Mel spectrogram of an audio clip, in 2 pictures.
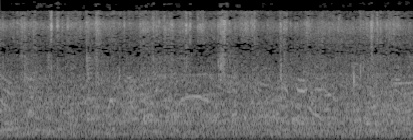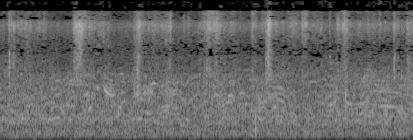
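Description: Babble of a large beach crowd: many voices talking and calling out at once, none of them clear, at a steady level.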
